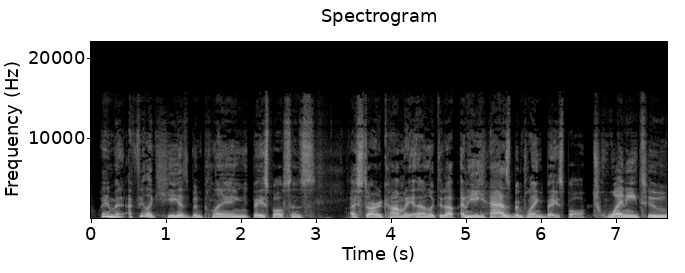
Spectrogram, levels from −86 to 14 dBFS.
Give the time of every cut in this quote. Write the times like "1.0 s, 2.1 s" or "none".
2.1 s, 6.7 s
